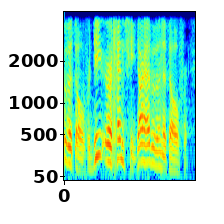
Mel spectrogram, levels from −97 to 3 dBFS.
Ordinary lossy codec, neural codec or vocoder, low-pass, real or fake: none; vocoder, 22.05 kHz, 80 mel bands, WaveNeXt; 3.6 kHz; fake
